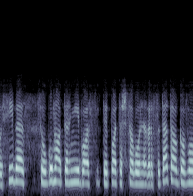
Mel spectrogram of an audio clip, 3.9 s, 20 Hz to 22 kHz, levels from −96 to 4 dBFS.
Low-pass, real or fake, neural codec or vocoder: 5.4 kHz; fake; codec, 16 kHz, 4 kbps, FunCodec, trained on LibriTTS, 50 frames a second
